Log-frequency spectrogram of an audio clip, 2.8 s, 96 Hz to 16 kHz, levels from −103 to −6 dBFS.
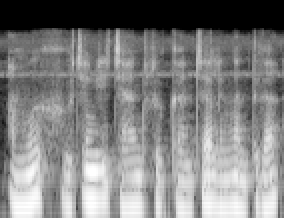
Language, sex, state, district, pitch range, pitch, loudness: Wancho, male, Arunachal Pradesh, Longding, 120-140 Hz, 125 Hz, -16 LUFS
